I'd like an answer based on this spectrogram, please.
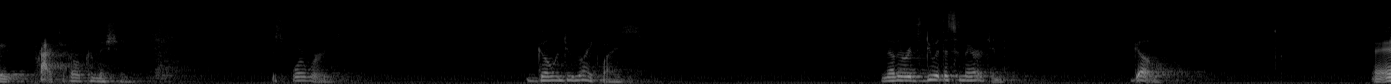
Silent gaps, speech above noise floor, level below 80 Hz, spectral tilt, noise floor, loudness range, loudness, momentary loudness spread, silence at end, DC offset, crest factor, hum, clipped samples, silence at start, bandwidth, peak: none; 26 dB; -68 dBFS; -6.5 dB/octave; -67 dBFS; 10 LU; -42 LUFS; 26 LU; 0 s; under 0.1%; 26 dB; 60 Hz at -70 dBFS; under 0.1%; 0 s; 16.5 kHz; -20 dBFS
